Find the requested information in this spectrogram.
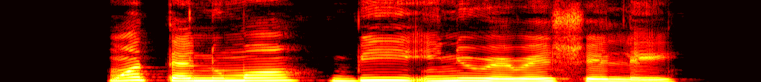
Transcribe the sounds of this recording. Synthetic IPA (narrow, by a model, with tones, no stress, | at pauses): w̃ɔ̃˦t̪ɛ˧nũ˧mɔ̃˦bi˦i˨nũ˦ɾe˨ɾe˦ʃe˧le˨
